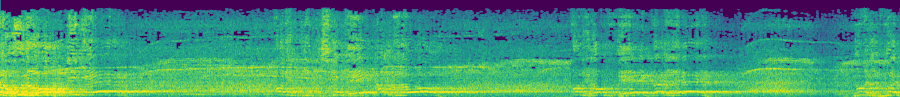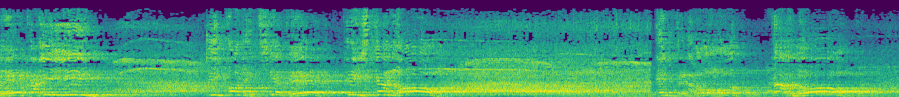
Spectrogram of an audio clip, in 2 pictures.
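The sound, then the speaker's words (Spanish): A large stadium crowd at the Bernabéu in Madrid roars continuously as important Real Madrid names are announced, with swelling cheers, whistles and shouted reactions rising and falling in waves over nearly half a minute, loud and dense throughout. “Y este es el sonido del Bernabéu en el momento de citar algunos nombres trascendentes e importantes del Madrid.”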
